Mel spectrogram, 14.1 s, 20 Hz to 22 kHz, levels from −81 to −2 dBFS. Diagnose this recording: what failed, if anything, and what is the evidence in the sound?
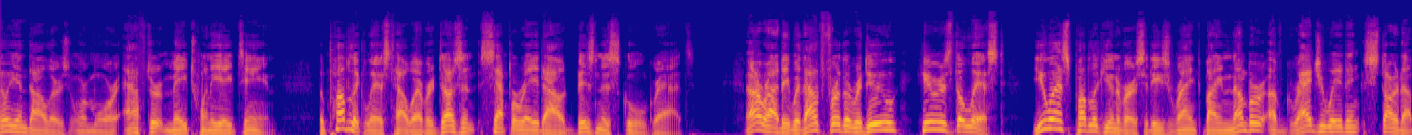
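Nothing in the chain has failed: the speech signal is continuous and holds a steady level, with no audible trace of trouble at any stage from capture through to playback.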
